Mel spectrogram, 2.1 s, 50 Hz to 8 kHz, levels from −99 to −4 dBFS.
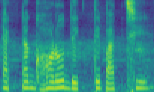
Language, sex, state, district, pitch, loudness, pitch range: Bengali, female, West Bengal, Cooch Behar, 195 Hz, -19 LUFS, 185-200 Hz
